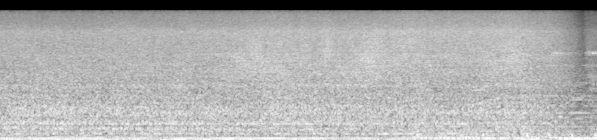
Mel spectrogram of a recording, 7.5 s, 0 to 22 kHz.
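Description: Steady hiss of steam from Strasburg Rail Road's 2-6-0 steam locomotive No. 89 as it comes up to couple onto the coach.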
